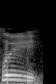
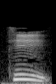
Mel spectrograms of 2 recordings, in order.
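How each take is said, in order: First: The t is heavy and thick. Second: The t is light and thin. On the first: "ta hərfini ifadə etdiyimiz zaman daha qalın formada çıxır" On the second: "T hərfinin məxrəci ilə bu hərfi fərqləndirsək"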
